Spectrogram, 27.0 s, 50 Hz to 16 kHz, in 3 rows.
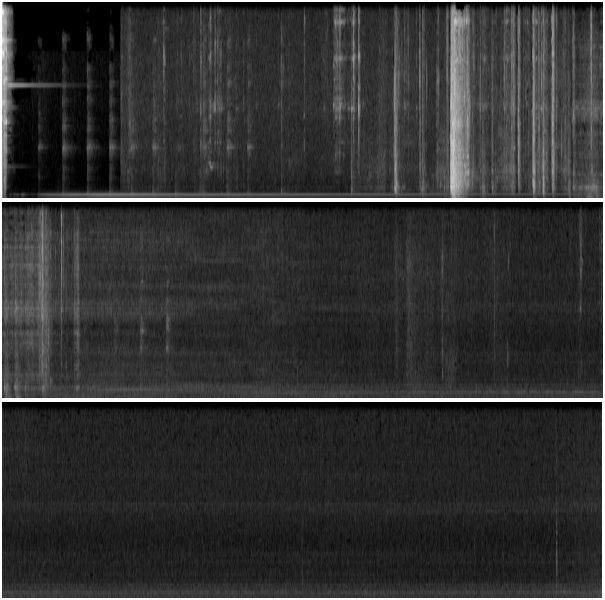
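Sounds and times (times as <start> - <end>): car keys jangling: 0.0 - 0.2, 2.4 - 3.6, 4.9 - 10.2
steady warning tone: 0.0 - 14.8
low steady rumble: 1.6 - 27.0.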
